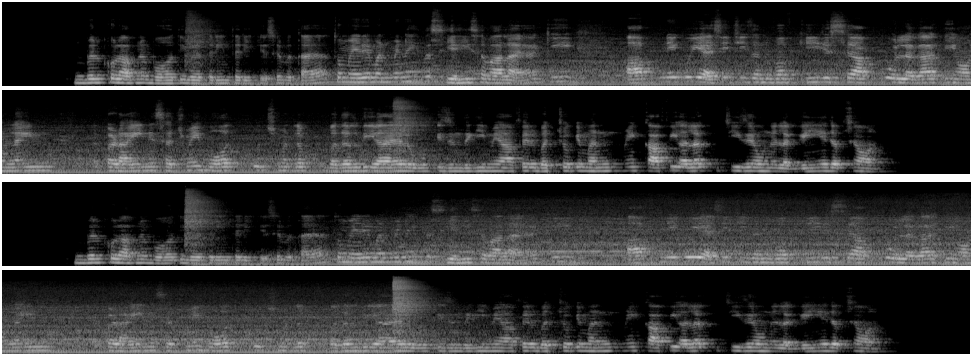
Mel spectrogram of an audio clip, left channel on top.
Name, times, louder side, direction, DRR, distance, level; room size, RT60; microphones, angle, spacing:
voice 1, 0.7-18.4, left 2 dB, 40° left, 0.8 m, -28 dB
sound 1, 1.8-15.3, right 3 dB, 60° right, 0.7 m, -34 dB
8.4 x 5.7 x 2.2 m
head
